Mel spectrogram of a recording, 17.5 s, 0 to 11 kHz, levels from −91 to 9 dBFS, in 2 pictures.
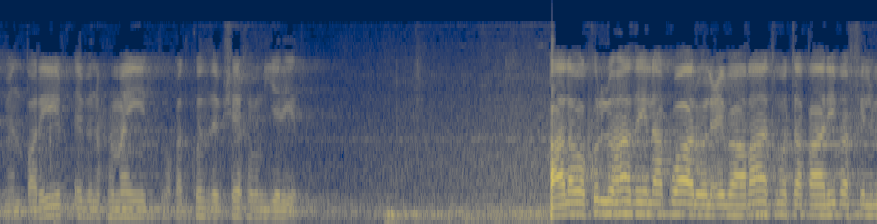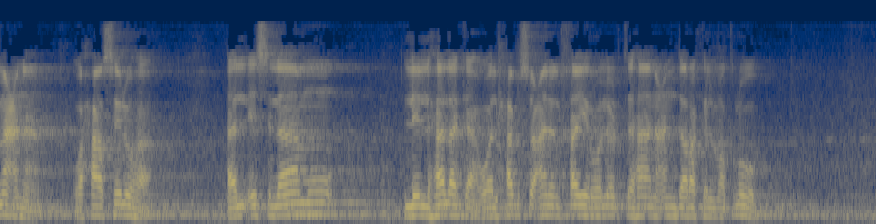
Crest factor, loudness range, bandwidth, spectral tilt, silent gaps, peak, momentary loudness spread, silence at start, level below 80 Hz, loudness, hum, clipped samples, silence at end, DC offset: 24 dB; 10 LU; 7.8 kHz; -6 dB/octave; none; 0 dBFS; 18 LU; 0 s; -54 dBFS; -23 LUFS; none; under 0.1%; 0 s; under 0.1%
